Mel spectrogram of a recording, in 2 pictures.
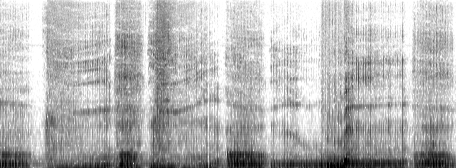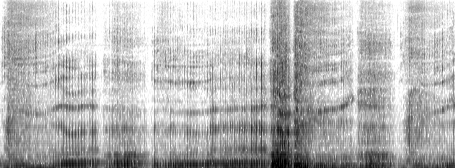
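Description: Lion roaring: a series of deep calls repeating every second or two, the loudest about three-quarters of the way through.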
